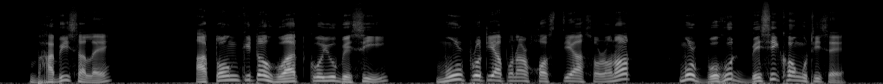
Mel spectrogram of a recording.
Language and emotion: Assamese, angry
